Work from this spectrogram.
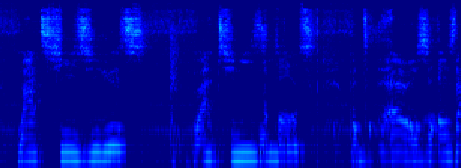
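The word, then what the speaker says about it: Matteusz: you just pronounce it Matthias.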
